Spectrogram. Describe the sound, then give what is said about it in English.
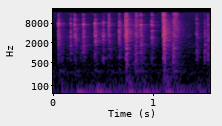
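Rapid, uneven typing on a computer keyboard fills the moment, a dense run of sharp plastic key clicks with no voices over it. “Is my keyboard broken?”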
